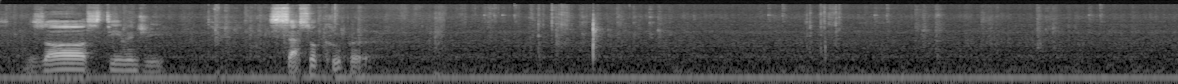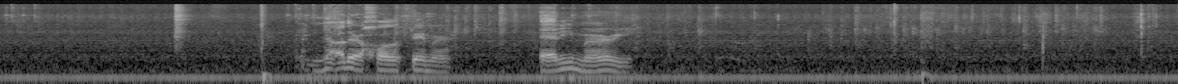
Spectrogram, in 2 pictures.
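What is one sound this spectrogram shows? Plastic card sleeves rustle and crinkle in hands.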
